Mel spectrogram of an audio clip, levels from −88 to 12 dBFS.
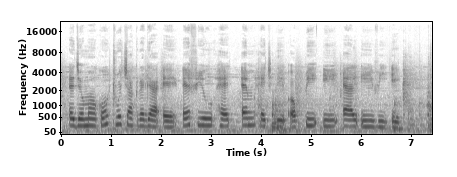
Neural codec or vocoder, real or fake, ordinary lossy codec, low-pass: none; real; none; none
